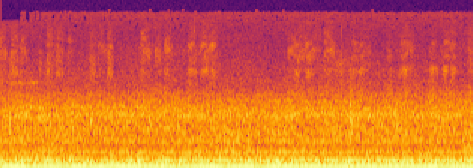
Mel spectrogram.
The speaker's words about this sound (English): Well, let me write them all down.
